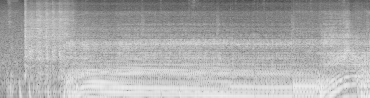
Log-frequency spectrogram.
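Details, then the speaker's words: Ford Fiesta ST with temporary swappable straight-pipe race exhaust (muffler deleted, not fully welded yet): engine catches and settles into loud, deep, even idle with brief blip, exhaust not rattling much; straight pipe idle without rattle. "So it didn't seem to rattle too bad. Like I said, I'll probably go ahead and finish welding up everything and probably lop it off."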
